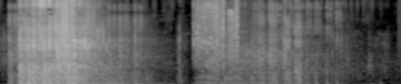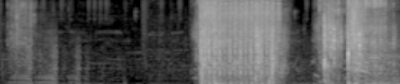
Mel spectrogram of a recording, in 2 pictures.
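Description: Bursts of rapid gunfire crack.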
